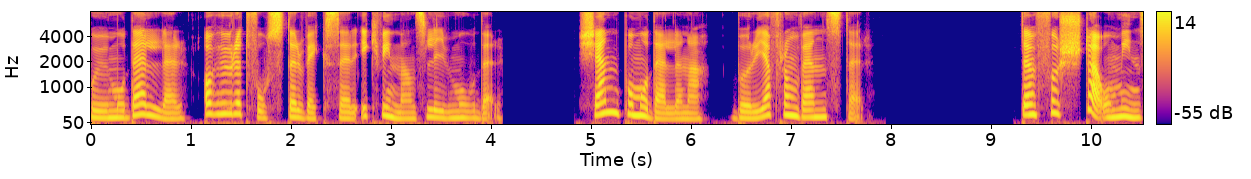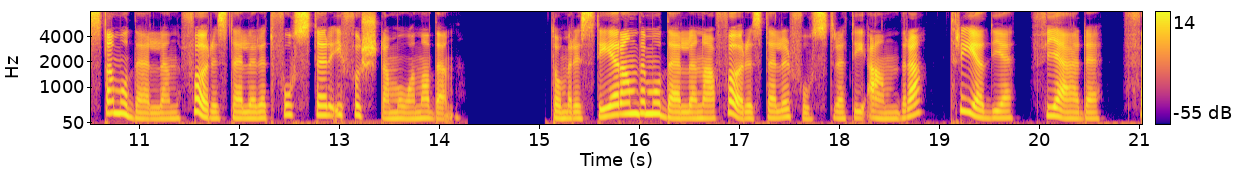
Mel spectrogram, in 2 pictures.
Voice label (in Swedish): syntolkning; Station 6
